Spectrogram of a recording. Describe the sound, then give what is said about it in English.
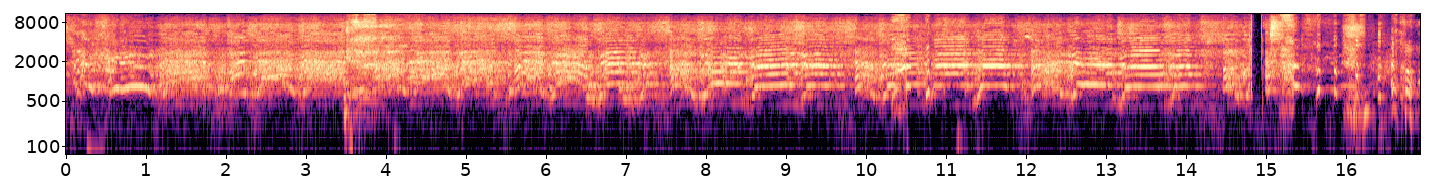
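A husky dog screaming and howling while in for grooming: loud, continuous high-pitched wails and yowls that waver up and down in pitch, rising into drawn-out cries, with hardly a break throughout. “there's a husky that's staying there for the day. So the caption reads, you know, this something like when you have a husky that's in for grooming. And here is what it sounds like.”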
